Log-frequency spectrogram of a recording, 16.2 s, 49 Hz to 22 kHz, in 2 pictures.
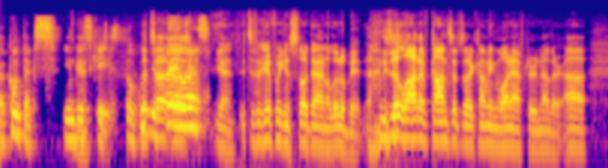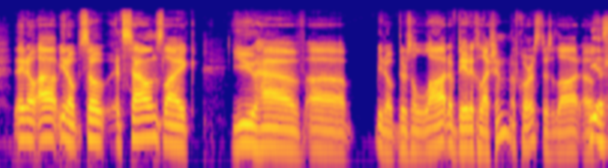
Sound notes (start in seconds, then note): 4.6 laughs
